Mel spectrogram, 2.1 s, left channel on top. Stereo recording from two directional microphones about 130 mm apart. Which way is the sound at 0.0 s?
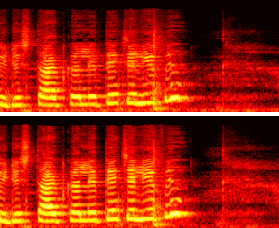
25° right (ahead or behind).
